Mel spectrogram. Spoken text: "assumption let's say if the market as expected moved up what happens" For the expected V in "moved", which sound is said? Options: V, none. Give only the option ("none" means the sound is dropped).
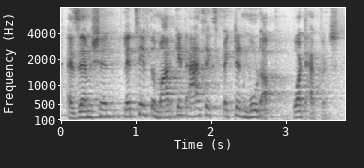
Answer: none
